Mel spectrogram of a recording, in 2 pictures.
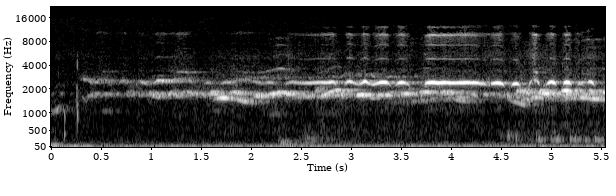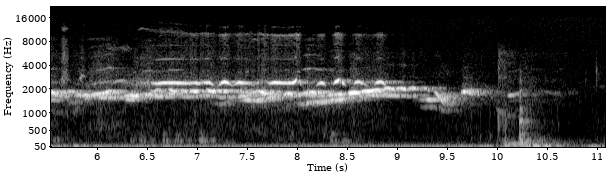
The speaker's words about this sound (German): Dafür hörte man bei Sonnenuntergang den Wind in den Zweigen rauschen. Die Vögel sangen der untergehenden Sonne hinterher.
